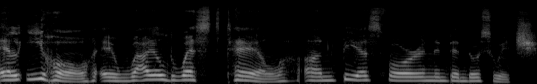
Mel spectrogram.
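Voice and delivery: slow, careful Spanish accent throughout. Reading a game title aloud after another speaker asks to hear it pronounced: Spanish accent. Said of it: "Did the whole thing with an accent".

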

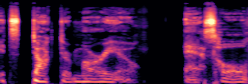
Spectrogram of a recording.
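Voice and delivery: slow, soft whisper right into the ear. Acting out a joke scene where Mario answers: Mario whispering. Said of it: "And he whispers into my ear".

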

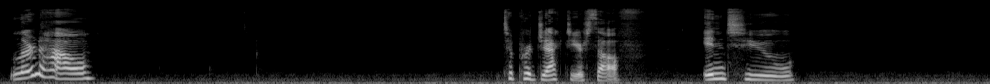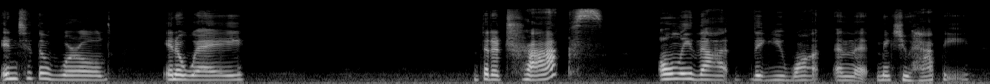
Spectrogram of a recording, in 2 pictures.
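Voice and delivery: slightly choked up, voice catching with emotion. Giving advice to listeners, the speaker continues, a little choked up. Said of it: "I'm a little choked up".

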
